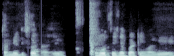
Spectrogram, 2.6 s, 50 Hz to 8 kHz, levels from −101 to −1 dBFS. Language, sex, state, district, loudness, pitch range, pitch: Marathi, male, Maharashtra, Nagpur, -21 LUFS, 125-130 Hz, 130 Hz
